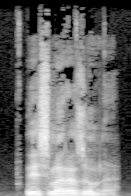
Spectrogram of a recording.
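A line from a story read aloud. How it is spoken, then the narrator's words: Muttered. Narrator (Russian): пробормотал Глокта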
